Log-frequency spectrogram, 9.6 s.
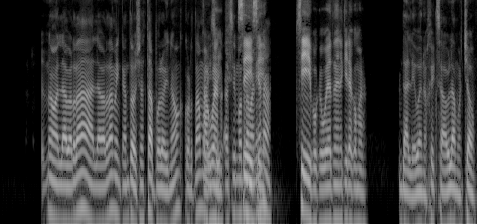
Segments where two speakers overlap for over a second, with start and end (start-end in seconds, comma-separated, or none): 4.0-5.4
